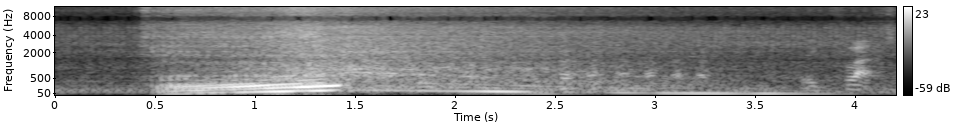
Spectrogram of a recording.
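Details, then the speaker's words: Carburetted car on an on-the-road tuning session, bias-type needle fitted: revs climb as the throttle opens, then stumble and sag before slowly picking up; runs lean with a flat spot on opening. "when you open the throttle watch it lean now we need to uh we need to skip them turn it off"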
